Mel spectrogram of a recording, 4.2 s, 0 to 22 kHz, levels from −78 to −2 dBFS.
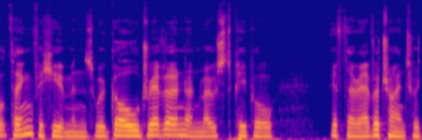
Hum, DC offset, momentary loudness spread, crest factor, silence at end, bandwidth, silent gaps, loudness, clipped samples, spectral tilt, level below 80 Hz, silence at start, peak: none; under 0.1%; 9 LU; 16 dB; 0 s; 19 kHz; none; -22 LUFS; under 0.1%; -6 dB/octave; -44 dBFS; 0 s; -6 dBFS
